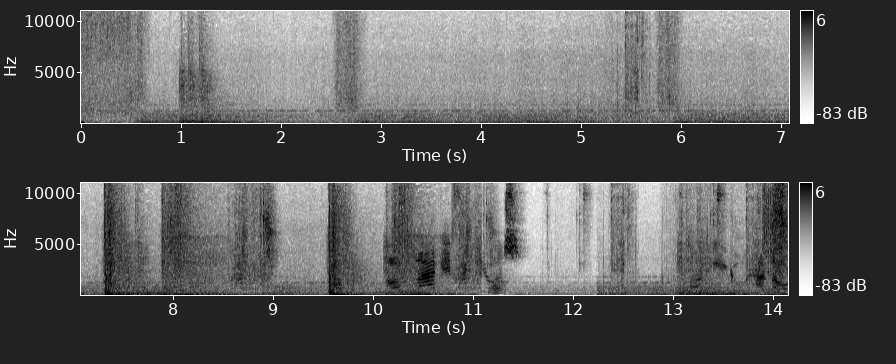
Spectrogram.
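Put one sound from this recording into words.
Footsteps thud quickly on sand.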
